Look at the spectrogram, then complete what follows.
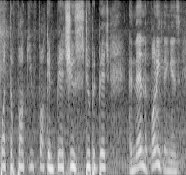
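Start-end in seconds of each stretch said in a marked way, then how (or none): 0.0-2.2 worked-up rant without full volume; retold angry yelling. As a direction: imitate a friend flipping out and cursing. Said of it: "He's yelling in his language".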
